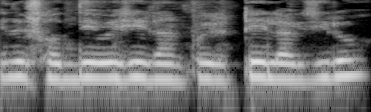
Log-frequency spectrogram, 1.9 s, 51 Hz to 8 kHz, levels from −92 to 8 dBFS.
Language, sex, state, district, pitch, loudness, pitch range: Bengali, male, West Bengal, Dakshin Dinajpur, 235 Hz, -15 LUFS, 225-245 Hz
